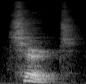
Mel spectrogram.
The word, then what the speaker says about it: church: Cuidado com a pronúncia. Tem esse U aqui, mas tem o som de Então é tir e os dois chs, tanto o do começo quanto o do meio que um som de t de tchau.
